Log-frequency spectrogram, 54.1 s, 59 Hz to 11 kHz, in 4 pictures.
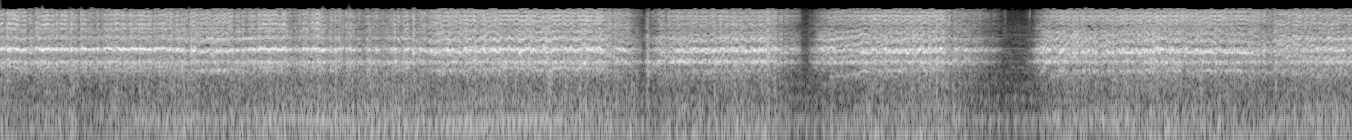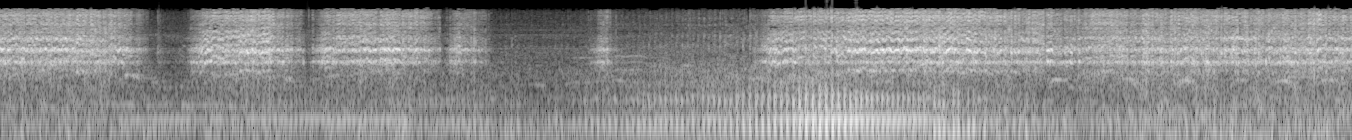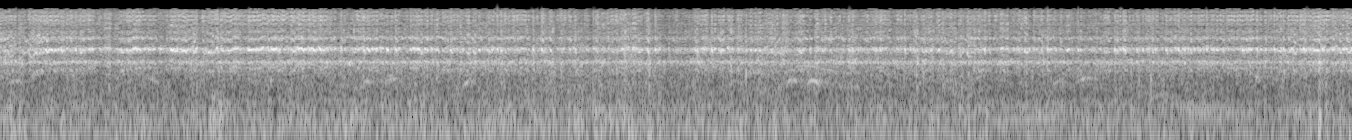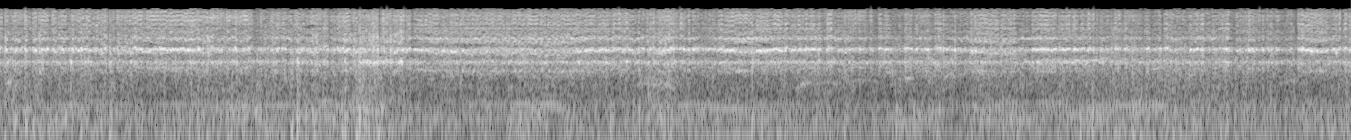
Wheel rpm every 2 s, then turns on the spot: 230, 230, 210, 130, 120, 120, 200, 120, 100, 10, 40, 190, 190, 210, 230, 230, 230, 230, 230, 230, 230, 220, 220, 220, 230, 230, 230.
none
